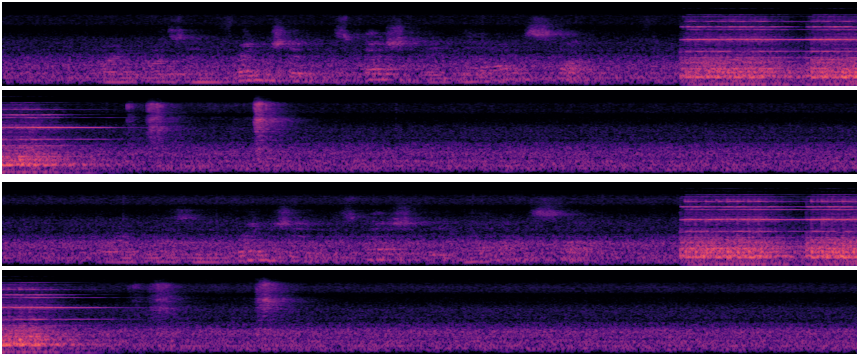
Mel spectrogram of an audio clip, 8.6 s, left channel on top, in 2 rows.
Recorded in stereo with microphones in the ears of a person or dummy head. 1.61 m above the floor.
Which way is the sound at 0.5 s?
80° left.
